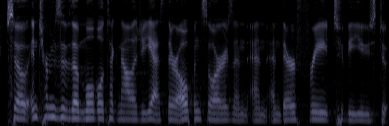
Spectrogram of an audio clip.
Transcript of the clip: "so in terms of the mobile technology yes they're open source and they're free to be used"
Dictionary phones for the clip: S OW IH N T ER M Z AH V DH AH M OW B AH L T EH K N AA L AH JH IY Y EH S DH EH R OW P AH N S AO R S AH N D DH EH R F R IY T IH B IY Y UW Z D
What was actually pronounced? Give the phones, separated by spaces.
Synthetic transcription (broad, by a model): S OW IH N T ER M Z AH V DH AH M OW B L T EH K N AA L AH JH IY Y EH S DH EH R OW P AH N S AO R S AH N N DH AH R F R IY T IH B IY Y UW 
